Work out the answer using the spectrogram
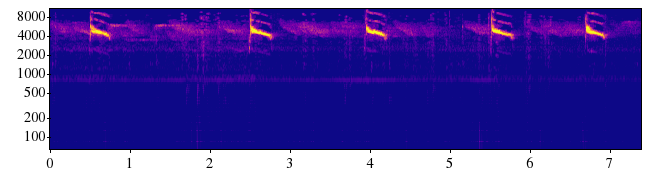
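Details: Female white-eye, a newly kept bird, giving plain 'kick' calls: short, thin, high whistled notes that slide downward, repeated about every one and a half seconds over faint continuous high twittering and a steady low hum.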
